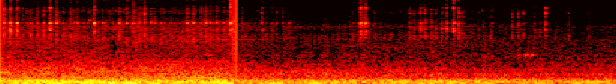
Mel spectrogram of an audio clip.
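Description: Car moving along a road, heard as a steady low rumble of road and wind noise, with a single sharp click about one and a half seconds in.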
